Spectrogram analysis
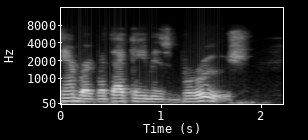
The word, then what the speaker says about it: Bruges: It's reprinted as Hamburg, but that game is Bruges.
